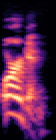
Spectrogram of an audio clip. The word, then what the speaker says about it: Oregon: pronounce that um and Oregon I had to be corrected by a native Oregon orgonite oratoni Oregonian I don't know that's how you and don't say or it's organ organ organ like the organs in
